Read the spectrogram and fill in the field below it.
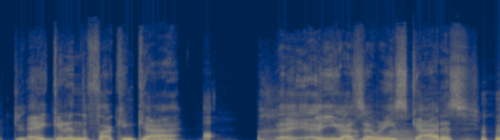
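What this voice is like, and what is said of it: Put-on Maine accent. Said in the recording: “they all talk like this ... They got a terrible accent.”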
